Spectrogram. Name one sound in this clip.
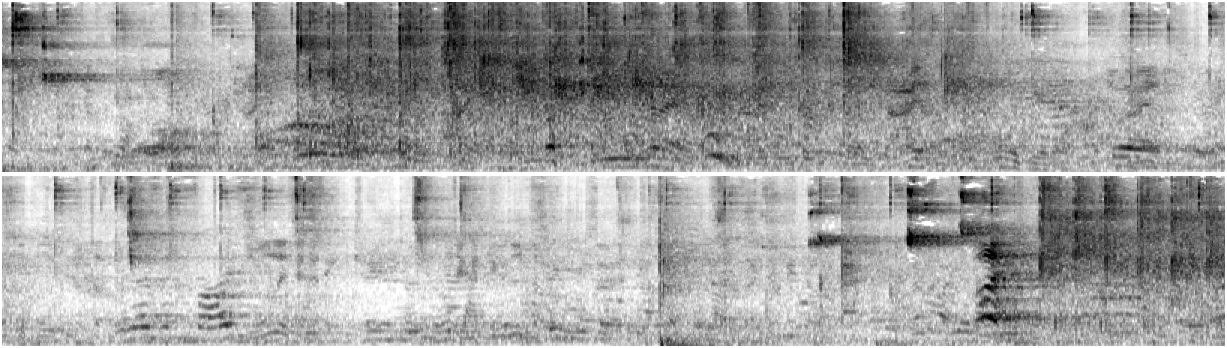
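A table tennis ball clicks back and forth on bats and the table.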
